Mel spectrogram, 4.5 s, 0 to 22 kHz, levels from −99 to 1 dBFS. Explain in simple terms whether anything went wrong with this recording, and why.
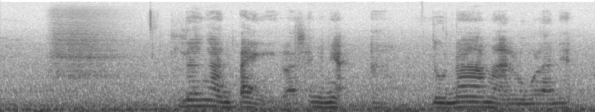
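Nothing stood out as wrong when listening to this recording.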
